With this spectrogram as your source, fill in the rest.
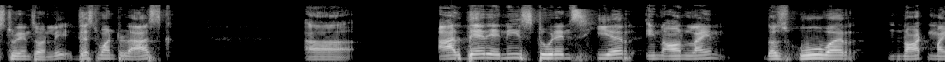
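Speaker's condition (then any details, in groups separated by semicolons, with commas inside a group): No condition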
